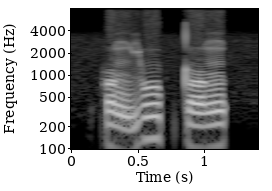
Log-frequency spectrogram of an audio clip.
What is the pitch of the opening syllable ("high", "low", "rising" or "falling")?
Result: low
